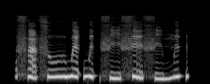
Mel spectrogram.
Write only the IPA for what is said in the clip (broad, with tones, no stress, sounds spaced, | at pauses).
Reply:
sʰ ã˦˨ sʰ o˦ ʊ̯ w ɛ˦ ʔ w ɪ˦ ʔ sʰ i˨ s ḛ˦˨ ɪ̯ sʰ i˨ m ɪ˦ ʔ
